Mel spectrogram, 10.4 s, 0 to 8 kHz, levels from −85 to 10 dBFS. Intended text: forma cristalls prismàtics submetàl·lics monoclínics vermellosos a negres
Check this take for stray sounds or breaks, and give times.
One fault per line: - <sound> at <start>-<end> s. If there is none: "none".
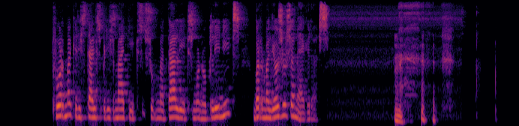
- laugh at 7.9-9.1 s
